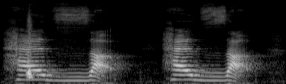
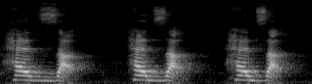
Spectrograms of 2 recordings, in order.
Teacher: notice that S on heads, when I combine it with my vowel sound in up, I use a z, z to combine that together, and it sounds like one word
